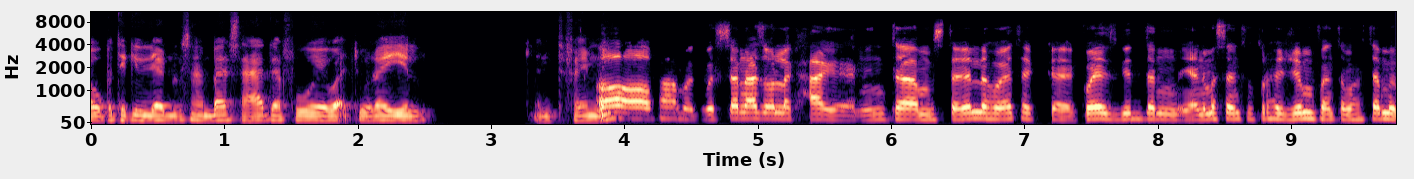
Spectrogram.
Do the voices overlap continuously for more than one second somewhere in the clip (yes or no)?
no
